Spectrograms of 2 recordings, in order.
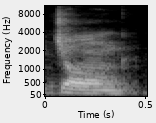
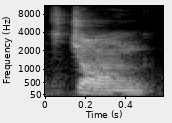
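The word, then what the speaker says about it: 钟: Chinese में कहते हैं चोंग जिस तरह हमने ऊपर इनिशियस में इसकी प्रोनाउंसिएशन पढ़ी थी जेड एच की तो इसी वजह से हम यहां पे जेड एच की जो प्रोनाउंसिएशन वो देंगे चोंग तो आगे है यांग शिप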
